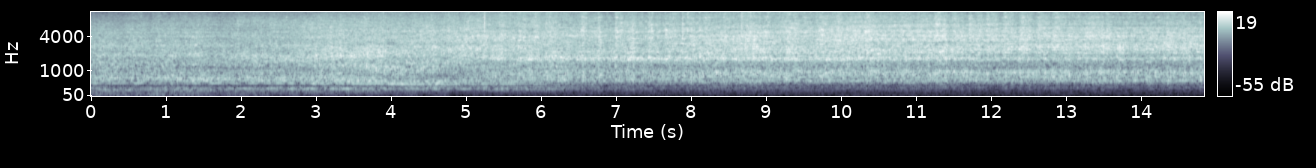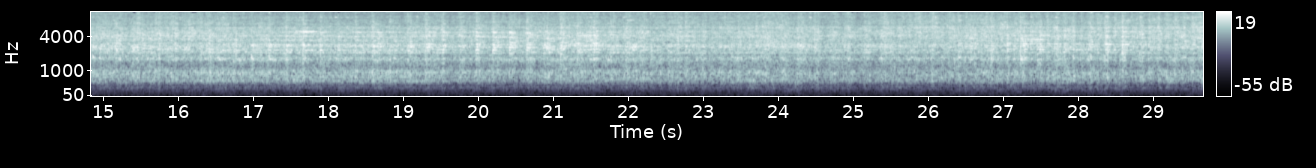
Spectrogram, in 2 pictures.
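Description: Freight wagons (open gondolas and covered hoppers) rolling past on steel wheels over the rails, a loud, steady rolling noise. A steady hum from the departing VL80K electric locomotive fades out over the first few seconds.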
